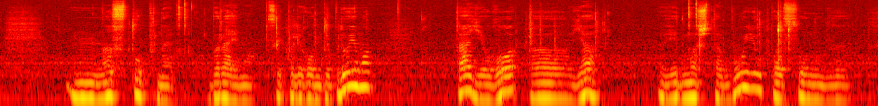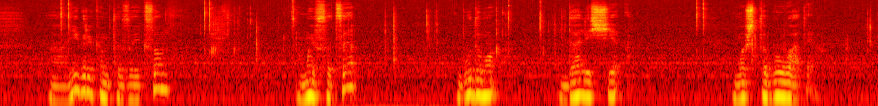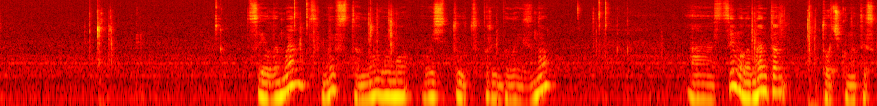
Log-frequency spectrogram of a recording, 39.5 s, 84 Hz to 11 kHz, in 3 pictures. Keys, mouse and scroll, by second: 2.7 click, 4.7 shift+d, 8.9 s, 11.4 g, 20.8 middle click, 21.5 s, 26.2 g, 31.9 g, 36.7-37.4 scroll up 1, 37.4-38.1 scroll up 1, 38.1-38.4 scroll up 1, 38.4 KP_Decimal.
